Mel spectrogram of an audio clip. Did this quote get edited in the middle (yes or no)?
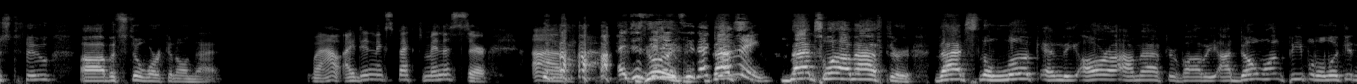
no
